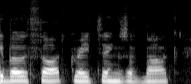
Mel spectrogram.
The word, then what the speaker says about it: Bach: thought great things of Bach whom I found I was calling quite incorrectly batch and Mozart who also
